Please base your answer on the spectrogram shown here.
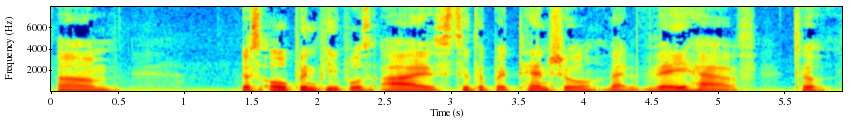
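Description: A man speaking as an expert guest in an interview, explaining things in an earnest, deliberate way. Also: a bass voice. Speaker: guest expert, permaculture teacher.

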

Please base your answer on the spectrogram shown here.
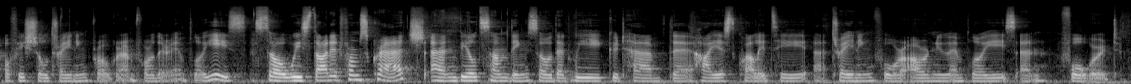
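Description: A woman's voice: low-pitched, creaky, a little hiss or hum. A woman from Finland, a guest in a podcast interview, speaking thoughtfully and repeating words as she searches for her phrasing. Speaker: learning and development manager, guest.

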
